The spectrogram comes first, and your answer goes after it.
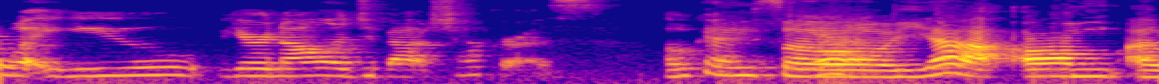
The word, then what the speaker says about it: chakra: to explain yeah so with our beautiful american accents we say kind of a chakra uh but a sanskrit term is more chakra uh yeah for today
